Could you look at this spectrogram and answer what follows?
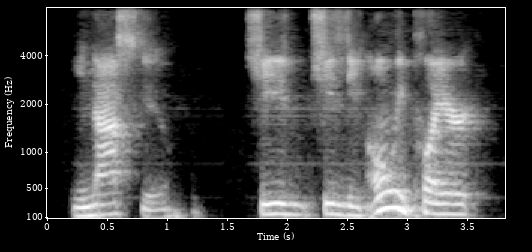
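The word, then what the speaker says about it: Ionescu: times on ESPN so I figured out how to say it now Yoon asked you she she's the only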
